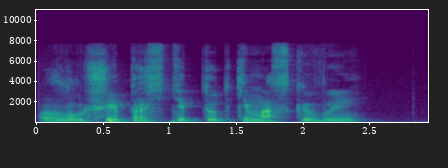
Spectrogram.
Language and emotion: Russian, angry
